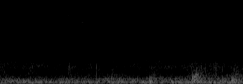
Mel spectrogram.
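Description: Horse trotting on sand arena footing: faint, dull hoofbeats in an uneven run.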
